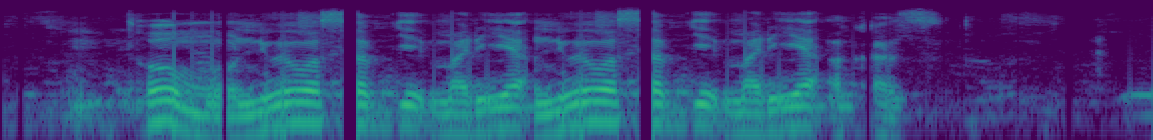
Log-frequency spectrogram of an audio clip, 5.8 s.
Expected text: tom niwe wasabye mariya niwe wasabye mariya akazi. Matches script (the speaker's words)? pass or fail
pass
